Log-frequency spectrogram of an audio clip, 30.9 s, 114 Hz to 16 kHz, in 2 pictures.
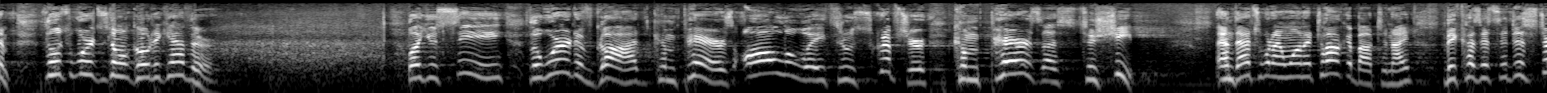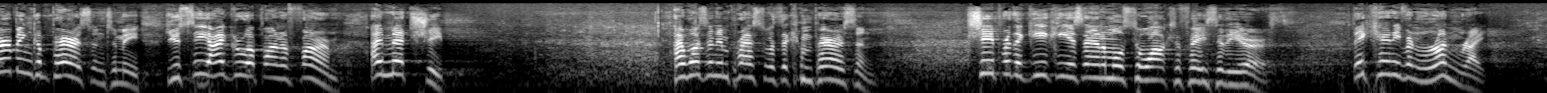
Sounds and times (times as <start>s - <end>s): Speech: 0.0s - 2.2s, 4.0s - 11.6s, 12.2s - 20.2s, 22.2s - 24.3s, 25.2s - 28.4s, 29.0s - 30.4s.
